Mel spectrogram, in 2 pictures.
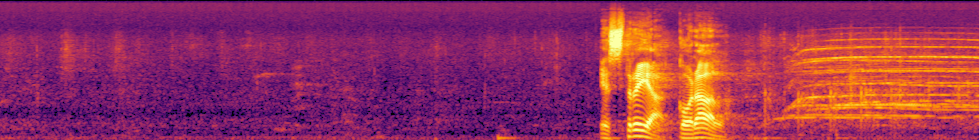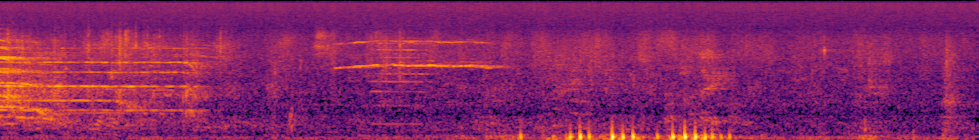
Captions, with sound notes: Estria Coral. (audience cheering)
